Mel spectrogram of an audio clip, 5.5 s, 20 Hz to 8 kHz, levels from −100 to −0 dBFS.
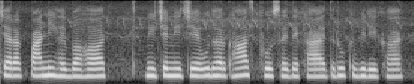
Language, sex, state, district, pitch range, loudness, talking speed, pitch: Magahi, female, Jharkhand, Palamu, 210-225 Hz, -17 LUFS, 140 wpm, 220 Hz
